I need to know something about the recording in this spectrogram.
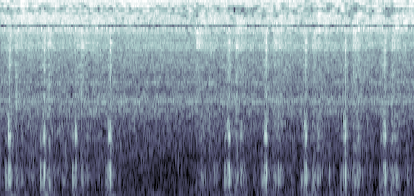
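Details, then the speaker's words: Car AC hard line that runs the vehicle's full length, pressurized with shop air to find the leak: a steady high hiss with faint ticking, whose pitch changes as a finger runs along the line. Refrigerant leak located. "there's a slight change in pitch when I ran my finger along the line."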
